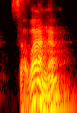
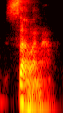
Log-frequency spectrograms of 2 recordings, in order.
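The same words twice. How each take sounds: First: Said in the usual way. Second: Sábana with the stress on the first A: SÁ-ba-na; accented sábana. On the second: Shown as a demonstration. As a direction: push the stress to the front of sábana. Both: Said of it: "si le ponemos un tilde en la primera A".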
